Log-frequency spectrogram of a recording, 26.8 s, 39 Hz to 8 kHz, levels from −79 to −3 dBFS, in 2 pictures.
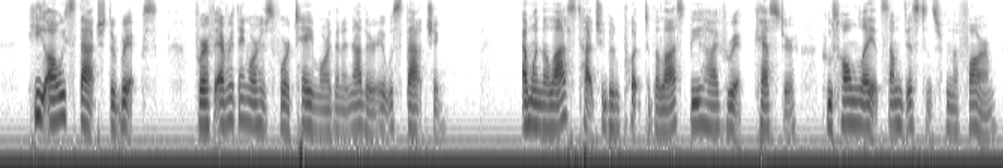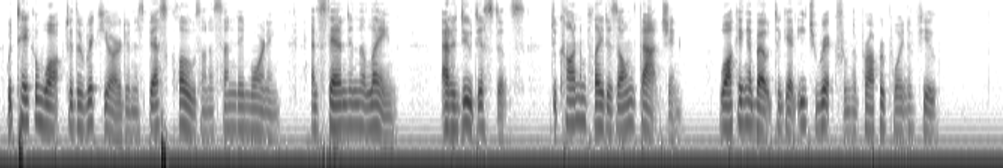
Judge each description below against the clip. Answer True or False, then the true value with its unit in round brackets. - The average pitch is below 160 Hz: True (140 Hz)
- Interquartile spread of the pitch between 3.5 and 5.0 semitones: False (3.0 semitones)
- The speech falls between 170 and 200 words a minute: True (180 wpm)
